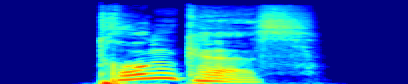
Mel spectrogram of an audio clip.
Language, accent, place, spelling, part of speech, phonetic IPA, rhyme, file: German, Germany, Berlin, Trunkes, noun, [ˈtʁʊŋkəs], -ʊŋkəs, De-Trunkes.ogg
- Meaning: genitive singular of Trunk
